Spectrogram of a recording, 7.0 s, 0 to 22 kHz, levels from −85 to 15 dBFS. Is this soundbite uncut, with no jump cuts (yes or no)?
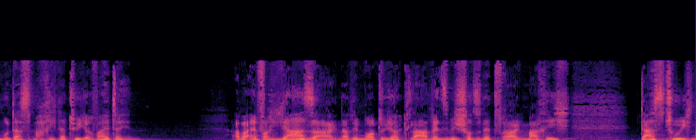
yes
